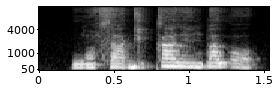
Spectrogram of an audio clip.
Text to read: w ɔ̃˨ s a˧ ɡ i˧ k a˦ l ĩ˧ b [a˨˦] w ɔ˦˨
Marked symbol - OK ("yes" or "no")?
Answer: no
